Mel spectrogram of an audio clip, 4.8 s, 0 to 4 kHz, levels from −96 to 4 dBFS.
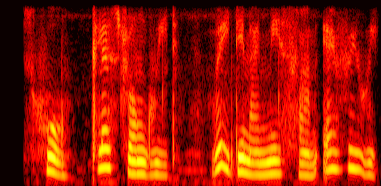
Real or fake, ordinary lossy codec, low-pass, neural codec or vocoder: real; none; 3.6 kHz; none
